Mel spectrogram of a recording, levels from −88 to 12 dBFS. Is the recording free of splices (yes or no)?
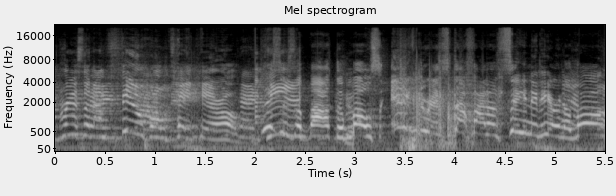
yes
